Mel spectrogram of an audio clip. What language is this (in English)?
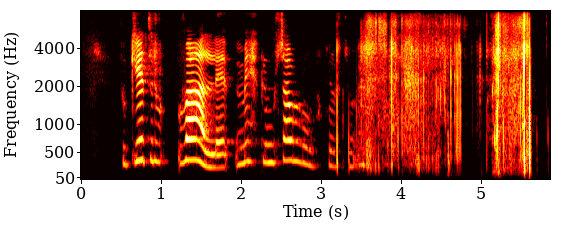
Icelandic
